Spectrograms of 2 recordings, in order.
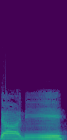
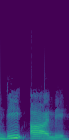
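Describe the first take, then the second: First: The vowels merge into one syllable. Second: The two vowels are said as separate syllables. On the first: The speaker calls it wrong. "Kalau tak, dia akan jadi dalih" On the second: The speaker calls it right. "Dia akan jadi dialih"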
